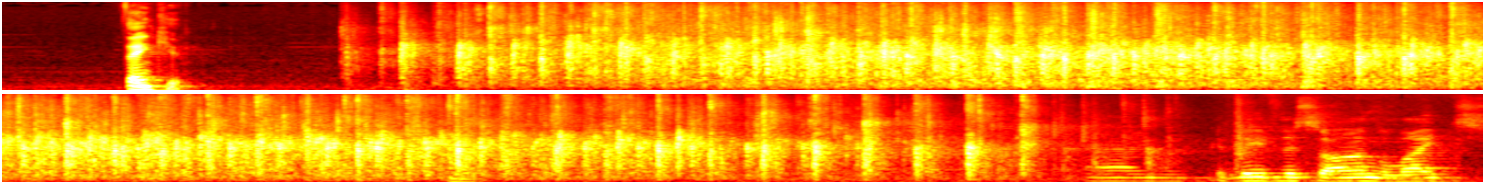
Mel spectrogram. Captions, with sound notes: Thank you. (audience applauding) And could leave this on.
